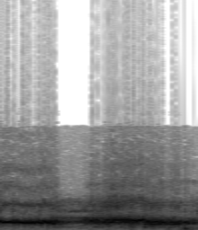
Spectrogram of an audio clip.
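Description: A car engine runs steadily as the car pulls up to stop, a loud, even drone with a whining tone that holds for a couple of seconds without fading. No voices are heard.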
